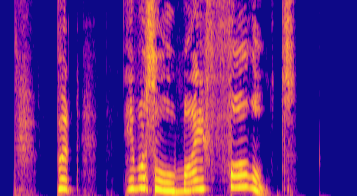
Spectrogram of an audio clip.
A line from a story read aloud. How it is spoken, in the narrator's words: cried Roberta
